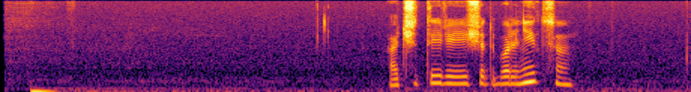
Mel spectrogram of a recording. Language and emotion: Russian, neutral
